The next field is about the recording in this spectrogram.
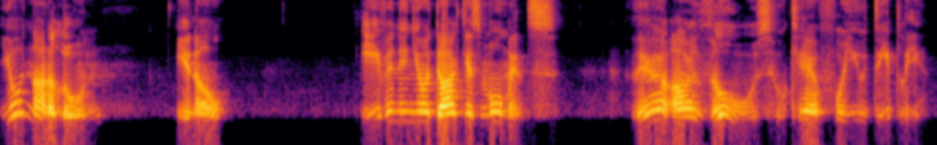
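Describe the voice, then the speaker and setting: Male performer as a theatrical gentleman demon, unhurried, tender, soothing, murmured asides, ASMR comfort roleplay. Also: medium pitch, animated, low-quality recording. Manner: theatrical, soothing, often dropping to murmurs and whispers. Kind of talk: ASMR character roleplay to the listener.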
